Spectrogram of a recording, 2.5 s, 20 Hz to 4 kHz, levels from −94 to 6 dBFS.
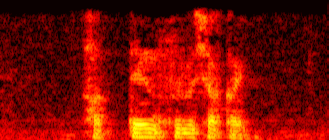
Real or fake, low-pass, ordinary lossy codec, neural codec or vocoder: real; 3.6 kHz; AAC, 32 kbps; none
